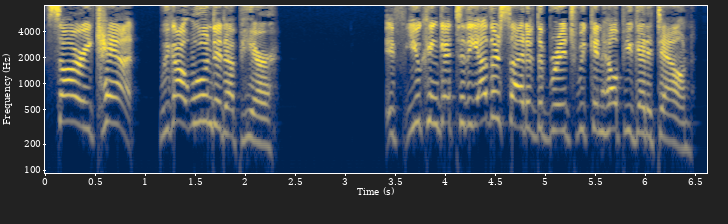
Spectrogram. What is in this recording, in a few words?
initial meeting, teen girl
